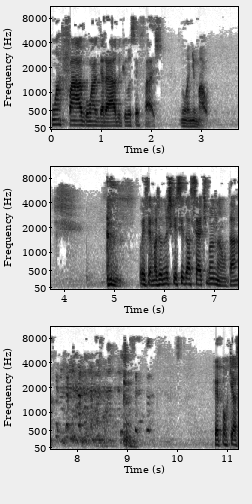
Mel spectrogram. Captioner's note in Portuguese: limpando a garganta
